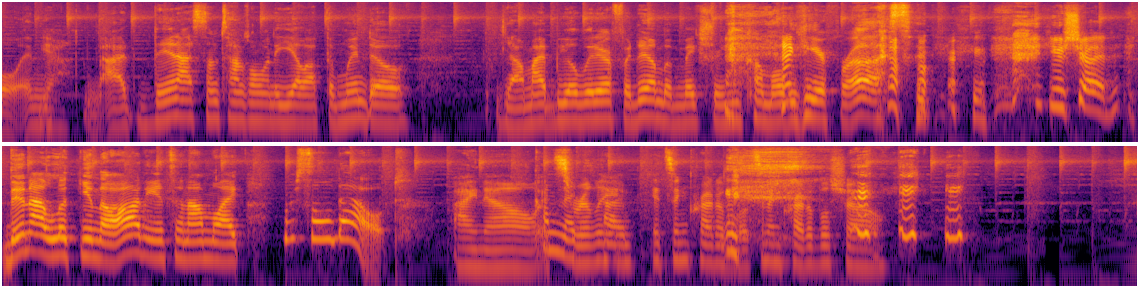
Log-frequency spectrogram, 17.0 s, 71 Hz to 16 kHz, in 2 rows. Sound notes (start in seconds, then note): 6.3 both laughing; 13.9 laughing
